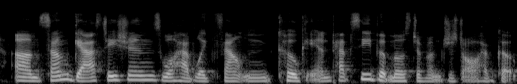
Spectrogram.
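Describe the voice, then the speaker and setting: A woman's fairly low voice with vocal fry, at a moderate pace with ordinary pitch variation and hardly any pauses. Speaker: podcast host. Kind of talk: casual chat.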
